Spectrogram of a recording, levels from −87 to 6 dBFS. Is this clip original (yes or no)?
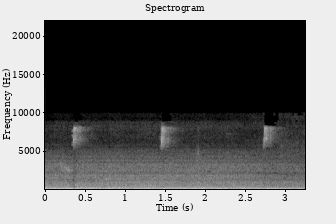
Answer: yes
